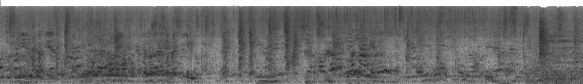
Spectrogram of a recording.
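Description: A crowd of men, women and children chatters and murmurs nearby outdoors.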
